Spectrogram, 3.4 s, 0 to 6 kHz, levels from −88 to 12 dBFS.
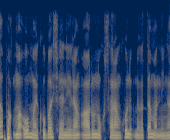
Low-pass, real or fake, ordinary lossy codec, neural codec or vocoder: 5.4 kHz; real; none; none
